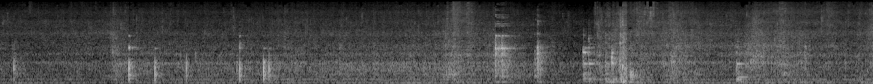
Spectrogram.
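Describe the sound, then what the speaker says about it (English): Pork liver frying in a pan for pork menudo, a steady soft sizzle with scattered sharp clicks and scrapes of a utensil stirring against the pan. "When the meat is almost cooked, then I put the liver."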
